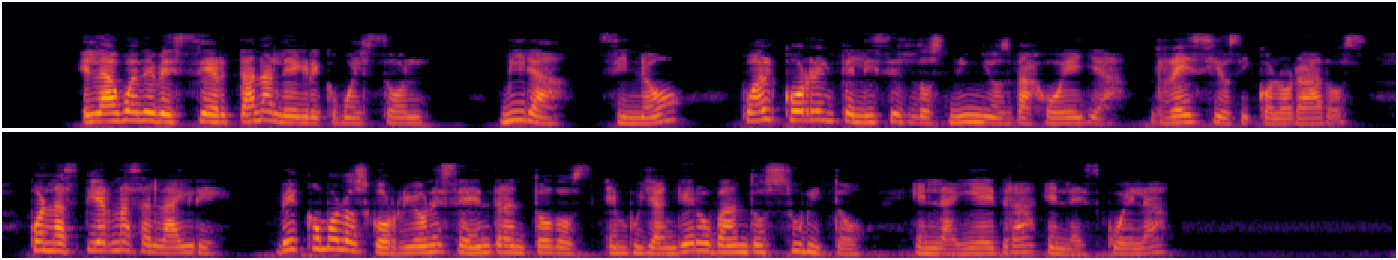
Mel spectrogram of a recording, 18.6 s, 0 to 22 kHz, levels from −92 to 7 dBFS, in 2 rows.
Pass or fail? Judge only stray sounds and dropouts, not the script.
pass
